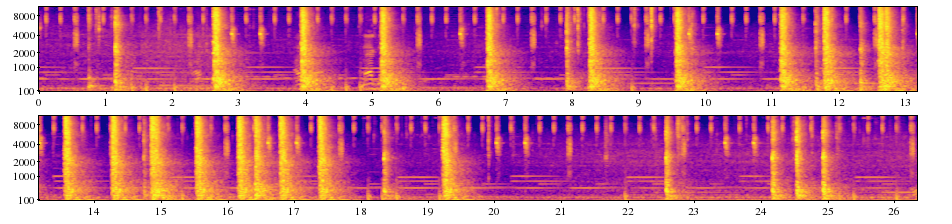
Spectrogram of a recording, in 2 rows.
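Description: A long, irregular string of .22 LR pistol shots, sharp cracks with indoor-range echo, coming fastest in the middle and thinning out toward the end. Background music with a heavy bass line runs underneath.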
